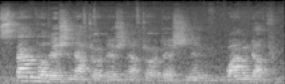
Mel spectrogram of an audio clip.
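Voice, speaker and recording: A young British man talks fast at a medium pitch, chatting casually and unscripted on a convention panel, rambling, joking and swearing. He's a panelist who voices amateur audio dramas. A distant camera mic catches him indoors in the panel room, so the recording is roomy, noisy and far off.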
